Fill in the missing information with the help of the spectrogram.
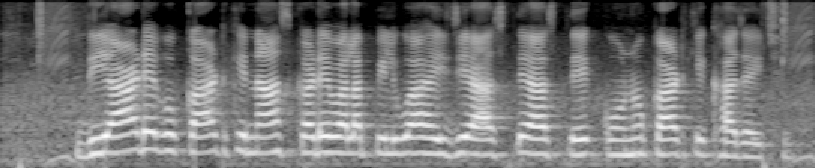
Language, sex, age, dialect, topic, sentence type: Magahi, male, 18-24, Western, agriculture, statement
